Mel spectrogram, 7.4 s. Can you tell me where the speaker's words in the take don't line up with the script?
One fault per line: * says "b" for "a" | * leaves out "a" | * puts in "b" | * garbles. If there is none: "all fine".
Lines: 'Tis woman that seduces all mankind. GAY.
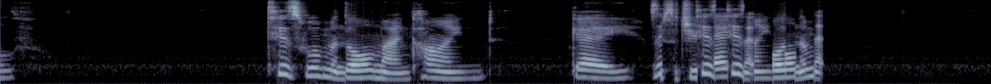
* leaves out "that seduces"
* garbles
